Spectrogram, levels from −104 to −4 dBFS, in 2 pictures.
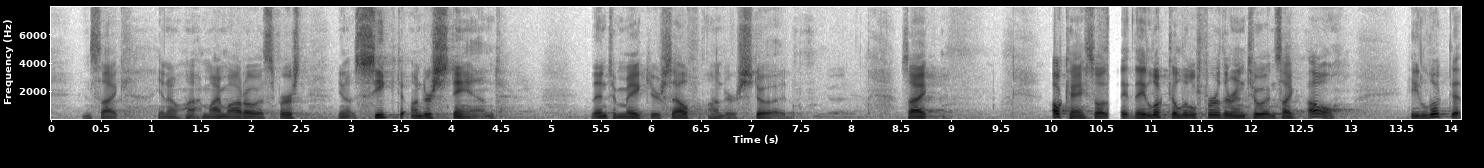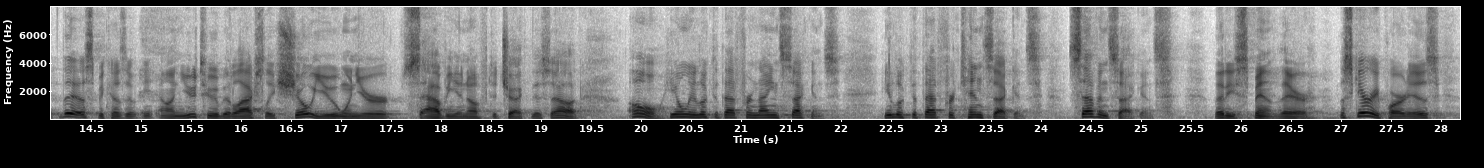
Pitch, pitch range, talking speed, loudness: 125 Hz, 110-155 Hz, 165 wpm, -19 LUFS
